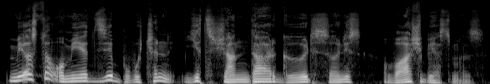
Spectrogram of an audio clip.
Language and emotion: Kashmiri, surprised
